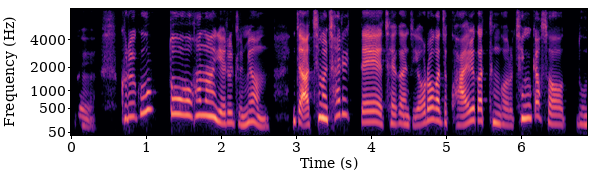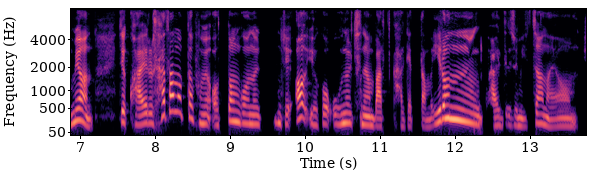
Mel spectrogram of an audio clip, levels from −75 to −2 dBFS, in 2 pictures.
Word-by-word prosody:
네. -, -, -13 dB, 0.3 s
그리고 315 Hz, +5 st, -3 dB, 0.3 s
또 370 Hz, -2 st, +2 dB
1 335 Hz, -3 st, +2 dB
예를 200 Hz, -1 st, -1 dB
들면 165 Hz, -6 st, -4 dB, 0.3 s
인제 230 Hz, -2 st, +3 dB
아침을 295 Hz, -2 st, +7 dB
차릴 350 Hz, +4 st, -2 dB
때 210 Hz, -2 st, +5 dB
제가 185 Hz, 0 st, -3 dB
인제 160 Hz, -3 st, -8 dB
여러 200 Hz, +10 st, 0 dB
가지 235 Hz, -5 st, 0 dB
과일 170 Hz, +10 st, +2 dB
같은 235 Hz, -5 st, -1 dB
거를 160 Hz, -3 st, -8 dB
챙겨서 280 Hz, -, -1 dB
놓으면 225 Hz, -, +3 dB, 0.3 s
이제 215 Hz, -, +1 dB
과일을 180 Hz, +4 st, +1 dB
사다 340 Hz, -, +4 dB
놓다 395 Hz, -8 st, -2 dB
보면 185 Hz, -6 st, -4 dB
어떤 225 Hz, +6 st, -2 dB
거는 180 Hz, -3 st, -3 dB, 0.2 s
인제 195 Hz, -3 st, -6 dB
'어 -, -, +6 dB
얘가 170 Hz, +2 st, -6 dB
오늘 185 Hz, +3 st, -3 dB
지나면 165 Hz, -4 st, -1 dB
맛 140 Hz, -1 st, 0 dB
가겠다.' 140 Hz, -, -9 dB
뭐 130 Hz, -, -11 dB
이런 230 Hz, -, +4 dB
과일들이 150 Hz, +2 st, -7 dB
좀 150 Hz, -2 st, -6 dB
있잖아요. 135 Hz, -, -5 dB
200 Hz, 340 characters per minute, -24 LUFS, 170-270 Hz, 0.3 s, 아침을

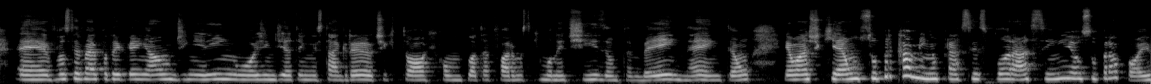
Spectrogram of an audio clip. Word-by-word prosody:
eh, 220 Hz, -1 st, +3 dB
você 240 Hz, +3 st, -1 dB
vai 245 Hz, -1 st, +2 dB
poder 240 Hz, -1 st, -1 dB
ganhar 235 Hz, -1 st, +1 dB
um 235 Hz, 0 st, +1 dB
dinheirinho, 225 Hz, +1 st, -1 dB
hoje 215 Hz, 0 st, 0 dB
em 215 Hz, -, 0 dB
dia 215 Hz, 0 st, -1 dB
tem 215 Hz, 0 st, -6 dB
o -, -, -6 dB
Instagram, 210 Hz, +1 st, -1 dB
Tik 220 Hz, +1 st, -9 dB
Tok 205 Hz, -2 st, 0 dB
como 200 Hz, -1 st, -7 dB
plataformas 205 Hz, 0 st, -3 dB
que 210 Hz, +2 st, -18 dB
monetizam 205 Hz, 0 st, -4 dB
também, 195 Hz, +3 st, 0 dB
né, 205 Hz, +2 st, -1 dB
então 200 Hz, +2 st, -3 dB, 0.3 s
eu 220 Hz, +1 st, +4 dB
acho 235 Hz, +1 st, +3 dB
que 250 Hz, -, +1 dB
é 230 Hz, 0 st, +6 dB
um 260 Hz, +1 st, +5 dB
super 270 Hz, +6 st, 0 dB
caminho 320 Hz, -10 st, +6 dB
para 245 Hz, -2 st, -3 dB
se 240 Hz, +2 st, -6 dB
explorar 245 Hz, -1 st, +1 dB
sim 245 Hz, +3 st, -1 dB
e 280 Hz, -, +3 dB
eu 265 Hz, -, +2 dB
super 265 Hz, +1 st, -3 dB
apoio. 205 Hz, -10 st, -2 dB
220 Hz, 195 wpm, -24 LUFS, 210-240 Hz, 0.3 s, é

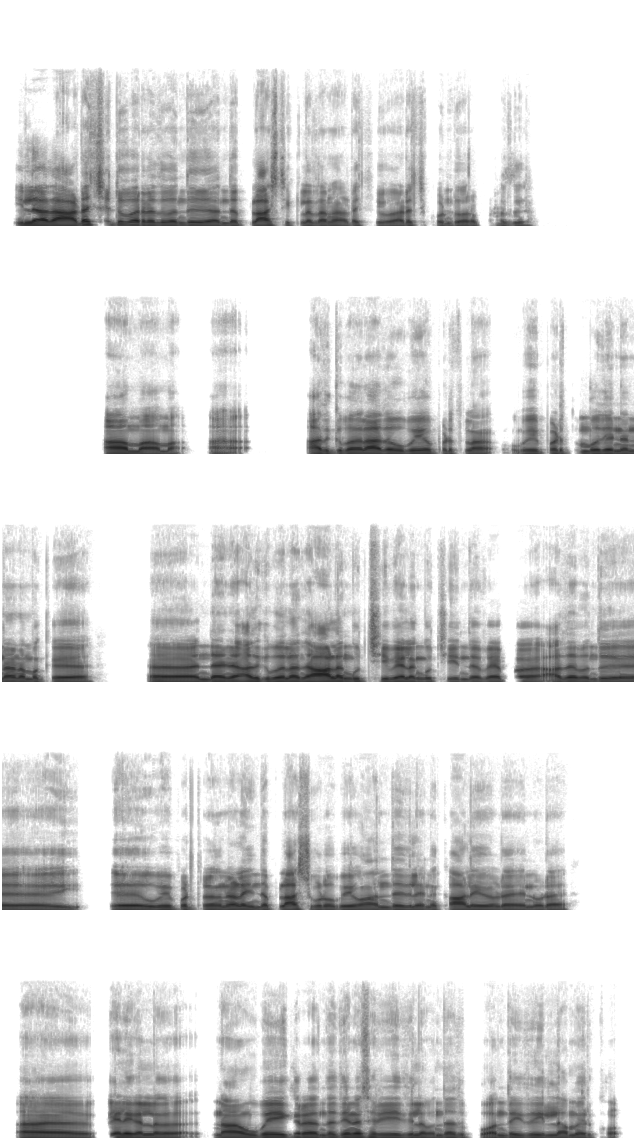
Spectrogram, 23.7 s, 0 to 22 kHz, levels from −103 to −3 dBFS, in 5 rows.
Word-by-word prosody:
இல்லை. 135 Hz, +1 st, +4 dB
அதை 120 Hz, -1 st, +5 dB
அடைச்சிட்டு 160 Hz, +3 st, 0 dB
வர்றது 130 Hz, -1 st, 0 dB
வந்து, 130 Hz, +2 st, -2 dB, 0.2 s
அந்த 110 Hz, -1 st, -4 dB
பிளாஸ்டிக்ல 115 Hz, -2 st, -1 dB
தானே 105 Hz, -1 st, -2 dB
அடைச்சு 100 Hz, 0 st, -8 dB
அடச்சு 105 Hz, +2 st, -7 dB
கொண்டு 100 Hz, 0 st, -8 dB
வரப்படுது? 95 Hz, -1 st, -10 dB, 1.6 s
ஆமா, 115 Hz, -4 st, +4 dB
ஆமா. 95 Hz, 0 st, -4 dB, 0.3 s
அ -, -, -6 dB, 0.7 s
அதுக்கு 115 Hz, +2 st, -1 dB
பதிலா 125 Hz, 0 st, +4 dB
அதை 125 Hz, +2 st, +1 dB
உபயோகப்படுத்தலாம். 110 Hz, -4 st, -3 dB, 0.2 s
உபயோகப்படுத்தும்போது 115 Hz, -1 st, -3 dB
என்னன்னா 110 Hz, +3 st, +1 dB
நமக்கு, 105 Hz, -2 st, -4 dB, 0.9 s
அ -, -, +4 dB, 0.2 s
அந்த 105 Hz, 0 st, +2 dB, 0.2 s
அதுக்கு 115 Hz, 0 st, +1 dB
பதிலா 125 Hz, +1 st, +4 dB
இந்த 110 Hz, -, +5 dB
ஆலங்குச்சி, 120 Hz, -1 st, +2 dB
வேலங்குச்சி 115 Hz, -1 st, 0 dB
இந்த 105 Hz, 0 st, -3 dB
வேப்பம் 110 Hz, -1 st, -1 dB, 0.2 s
அதை 120 Hz, +3 st, +2 dB
வந்து, 115 Hz, +3 st, -3 dB, 1.1 s
அ -, -, +3 dB, 0.2 s
உபயோகப்படுத்துறதுனால, 110 Hz, +1 st, 0 dB
இந்த 105 Hz, -, -2 dB
பிளாஸ்டிக்கோட 115 Hz, 0 st, 0 dB
உபயோகம் 115 Hz, +2 st, 0 dB
அந்த 105 Hz, +2 st, -2 dB
இதில 120 Hz, +1 st, -2 dB
எனக்கு 105 Hz, -1 st, -7 dB
காலையோட, 105 Hz, 0 st, +1 dB, 0.2 s
என்னோட, 100 Hz, 0 st, -3 dB, 0.8 s
அ -, -, +3 dB, 0.6 s
வேலைகள்ல, 110 Hz, -3 st, +3 dB, 0.5 s
நான் 105 Hz, 0 st, +4 dB
உபயோகிக்கிற 120 Hz, -1 st, +3 dB
அந்த 105 Hz, 0 st, -1 dB
தினசரி 120 Hz, 0 st, +1 dB
இதில 105 Hz, -1 st, -1 dB
வந்து 110 Hz, +1 st, -2 dB
அது 95 Hz, -, -8 dB, 0.2 s
அந்த 100 Hz, +1 st, -4 dB
இது 120 Hz, +3 st, -1 dB
இல்லாம 105 Hz, -1 st, -1 dB
இருக்கும். -, -, -13 dB
110 Hz, 140 wpm, -23 LUFS, 105-120 Hz, 1.6 s, அதை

